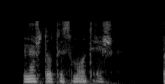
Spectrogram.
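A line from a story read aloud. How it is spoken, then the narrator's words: Muttering in ear. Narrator (Russian): пробормотал он ей на ухо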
